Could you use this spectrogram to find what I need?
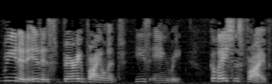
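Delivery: ordinary talk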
